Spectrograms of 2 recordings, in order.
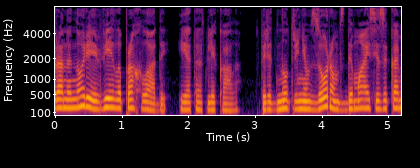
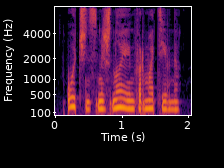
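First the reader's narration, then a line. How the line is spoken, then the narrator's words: Helpless mutter. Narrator (Russian): пробормотала она, чувствуя себя слепой и неумелой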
